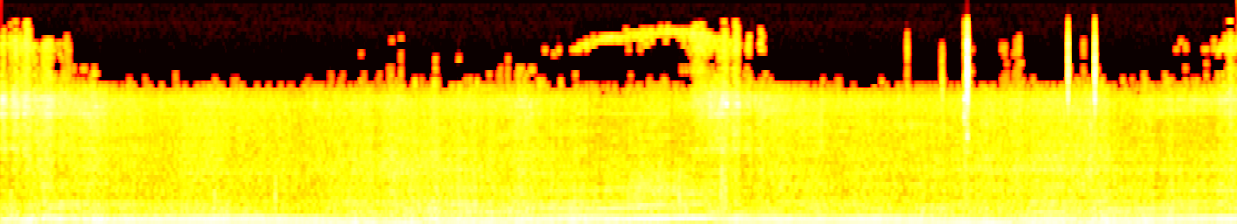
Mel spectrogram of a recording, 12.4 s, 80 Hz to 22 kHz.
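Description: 2010 Subaru WRX's turbocharged flat-four engine running hard under load, heard from inside the cabin over road and wind noise. The revs climb steadily, ease back about seven seconds in, and climb again.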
